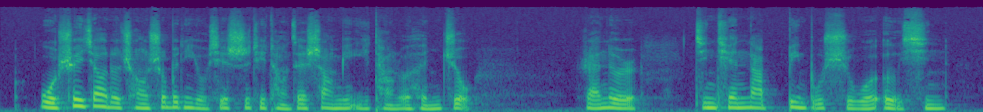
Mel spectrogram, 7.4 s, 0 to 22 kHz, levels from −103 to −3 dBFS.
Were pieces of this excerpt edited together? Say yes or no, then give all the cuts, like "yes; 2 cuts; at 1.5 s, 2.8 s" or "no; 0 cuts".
no; 0 cuts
